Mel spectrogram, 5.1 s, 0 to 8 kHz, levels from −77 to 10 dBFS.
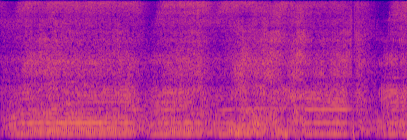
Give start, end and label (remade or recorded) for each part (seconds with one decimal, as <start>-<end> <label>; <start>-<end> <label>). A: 0.0-2.9 recorded; 2.9-3.8 remade; 3.8-5.1 recorded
